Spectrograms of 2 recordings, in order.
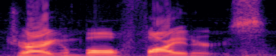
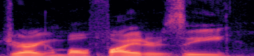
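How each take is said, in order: First: The name ends with a plain 's' sound. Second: The name ends with a separate 'zee' sound. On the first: The speaker calls it right. "It's called Dragon Ball Fighters" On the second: The speaker calls it wrong. "I even said it wrong"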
